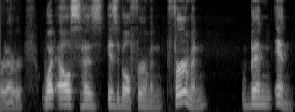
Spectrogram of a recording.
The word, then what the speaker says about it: Furman: Much love to Isabel Furman, right?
